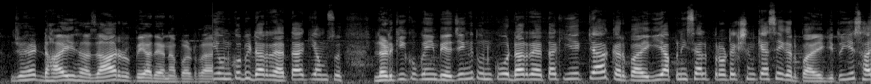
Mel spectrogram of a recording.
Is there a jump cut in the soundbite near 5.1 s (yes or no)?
no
